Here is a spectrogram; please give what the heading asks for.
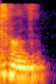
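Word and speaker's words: thumb: rule of the come T एच यू एम बी इसमें कम होता है बी साइलेंट हो जाएगा इसका मतलब होता है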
